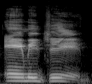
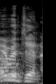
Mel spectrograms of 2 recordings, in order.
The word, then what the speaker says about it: Imogen: And I wanted to ask, too, like, does Frankie, because Frankie connected us, does he pronounce your name wrong? Because anytime he talks about you, it sounds like Amy Jean. And I'm like, how do I say her name? – Frankie pronounces everything a little funny. my name is Imogen. So. – Imogen, okay. Imogen.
